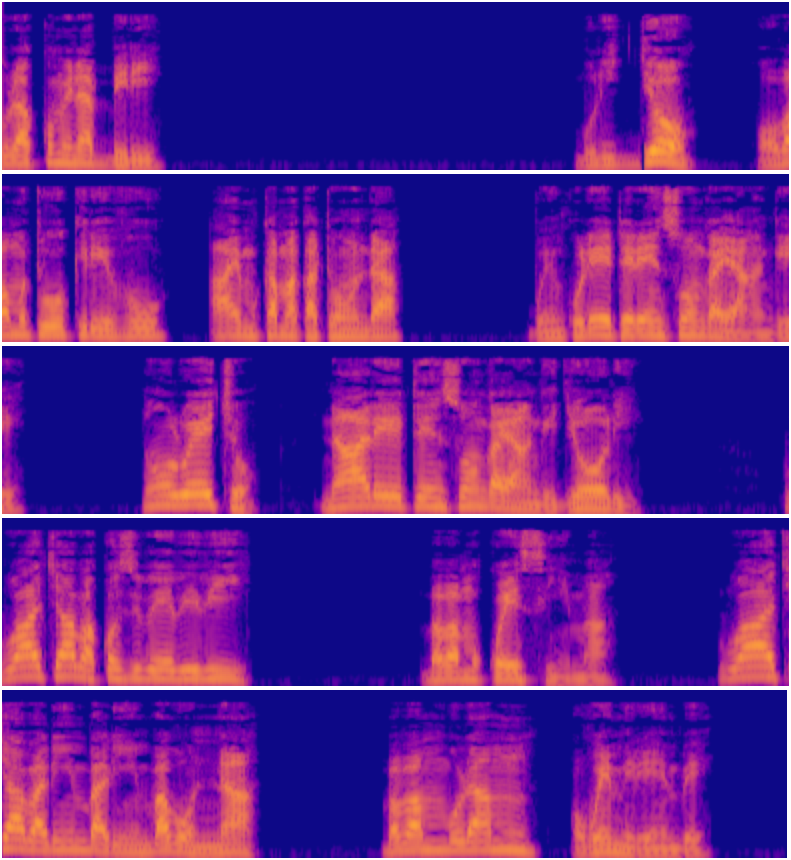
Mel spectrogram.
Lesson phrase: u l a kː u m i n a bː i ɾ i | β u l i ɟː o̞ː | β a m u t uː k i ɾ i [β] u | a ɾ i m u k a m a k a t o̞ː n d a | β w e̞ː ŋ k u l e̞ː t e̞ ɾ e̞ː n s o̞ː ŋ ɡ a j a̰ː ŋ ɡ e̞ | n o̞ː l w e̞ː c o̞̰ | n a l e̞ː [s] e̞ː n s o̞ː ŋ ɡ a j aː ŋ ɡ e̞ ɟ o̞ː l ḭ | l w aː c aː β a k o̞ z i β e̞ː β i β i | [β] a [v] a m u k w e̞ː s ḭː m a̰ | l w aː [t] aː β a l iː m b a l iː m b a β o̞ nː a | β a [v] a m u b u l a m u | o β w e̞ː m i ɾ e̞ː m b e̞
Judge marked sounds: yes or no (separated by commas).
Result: no, no, yes, no, no, no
